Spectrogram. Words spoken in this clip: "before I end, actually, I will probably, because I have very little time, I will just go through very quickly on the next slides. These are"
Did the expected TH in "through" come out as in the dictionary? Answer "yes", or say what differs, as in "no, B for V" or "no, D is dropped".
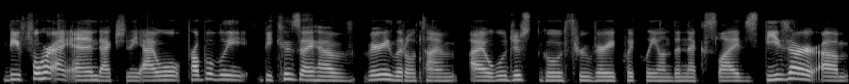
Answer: yes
